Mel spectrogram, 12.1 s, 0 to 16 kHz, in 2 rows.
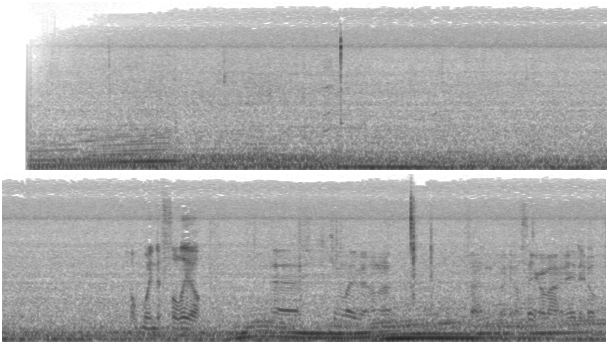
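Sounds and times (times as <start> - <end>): car engine low rumble: 0.2 - 12.0.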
